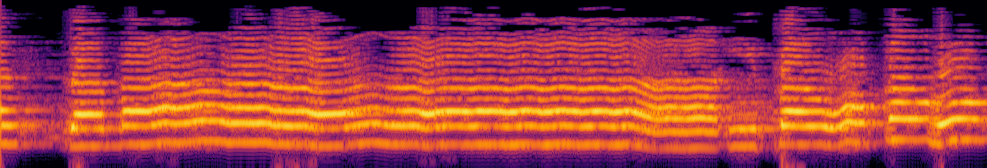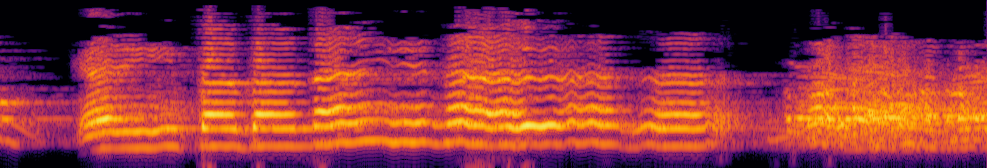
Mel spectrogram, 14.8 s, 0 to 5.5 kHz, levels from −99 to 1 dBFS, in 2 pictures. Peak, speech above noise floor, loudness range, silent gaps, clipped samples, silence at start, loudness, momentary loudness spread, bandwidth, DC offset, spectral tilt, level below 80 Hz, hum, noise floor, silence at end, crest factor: -2 dBFS; 23 dB; 4 LU; none; under 0.1%; 0 s; -14 LUFS; 9 LU; 4.9 kHz; under 0.1%; -7 dB/octave; -66 dBFS; none; -35 dBFS; 0 s; 12 dB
